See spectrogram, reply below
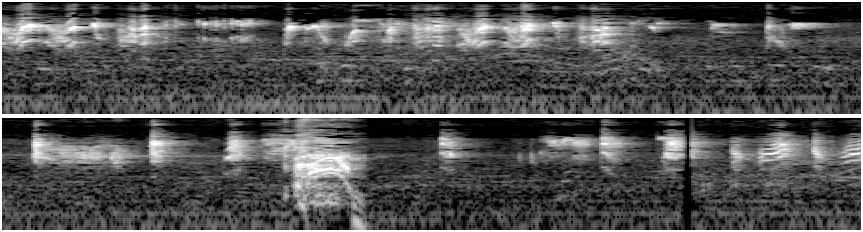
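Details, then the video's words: Rival-seeking long-tailed shrike uttering a long string of rough, chattering squawks of varying loudness, broken midway by a brief louder sweeping sound, then resuming with scattered harsh notes. "burung pentet cari lawan"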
